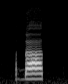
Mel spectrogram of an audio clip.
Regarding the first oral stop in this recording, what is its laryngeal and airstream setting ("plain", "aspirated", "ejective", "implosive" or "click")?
implosive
